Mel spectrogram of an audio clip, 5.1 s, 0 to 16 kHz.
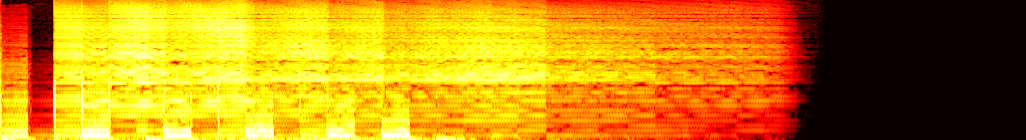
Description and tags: Alien Alarm: 110 BPM C2 note, strange sounding alarm. Absynth 5 sampled into Ableton, compression using PSP Compressor2 and PSP Warmer. Random presets, and very little other effects used, mostly so this sample can be re-sampled. Crazy sounds.
110, acid, atmospheric, bounce, bpm, club, dance, dark, effect, electro, electronic, glitch, glitch-hop, hardcore, house, noise, pad, porn-core, processed, rave, resonance, sci-fi, sound, synth, synthesizer, techno, trance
